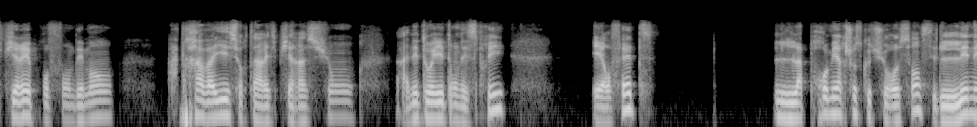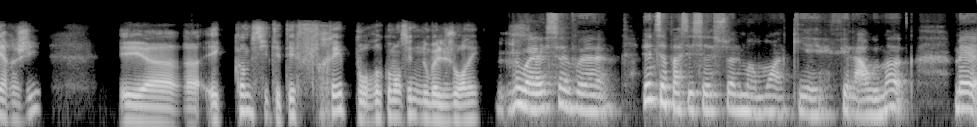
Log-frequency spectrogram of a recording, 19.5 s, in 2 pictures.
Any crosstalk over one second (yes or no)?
no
